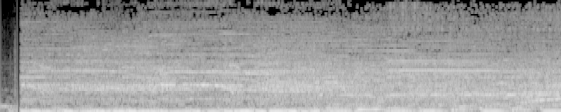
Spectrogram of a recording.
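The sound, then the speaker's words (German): A large outdoor crowd of ski jumping spectators in Oberstdorf roars continuously, with overlapping cheers, yells and whoops rising at once and sustained loudly for several seconds, as fans celebrate Karl Geiger's last jump. “Und jetzt hören wir mal rein, die Atmosphäre, als der Karl seinen letzten Sprung gemacht hat.”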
